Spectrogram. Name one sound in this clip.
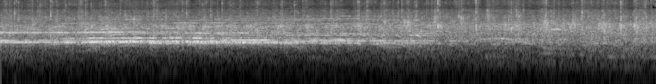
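A large crowd sings together in a big echoing hall.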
